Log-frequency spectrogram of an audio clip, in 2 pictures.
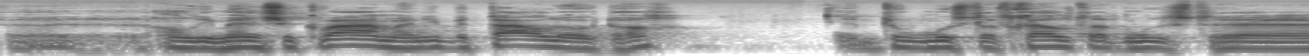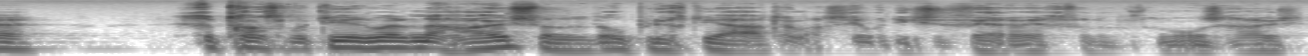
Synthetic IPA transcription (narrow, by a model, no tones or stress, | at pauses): ɑ̰lˠdimɛnsəkʋaːməɛndibətaːlˠdəok̚nɔx | ntunmust̚dɔtχɛlˠtdɔtmust | χətrɑnspɔɹtɪːrtʋɔɹdənːaɦœɥsʋɔnətoplʏxtʰea̰ːtərʋɑ̰sɪmənisəfɛ̰rʋɛ̰xfɔnɔ̰nshœ̰ɥs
